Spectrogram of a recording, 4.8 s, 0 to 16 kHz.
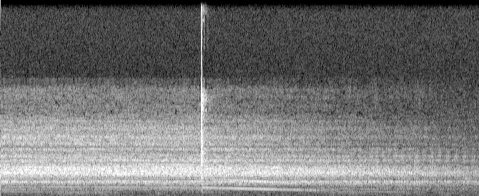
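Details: Miniscribe 6085 vintage 5.25-inch hard drive: steady high spindle whine, a single click as the heads park at shutdown, then a smooth falling spin-down tone. The drive sounds healthy and probably works.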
